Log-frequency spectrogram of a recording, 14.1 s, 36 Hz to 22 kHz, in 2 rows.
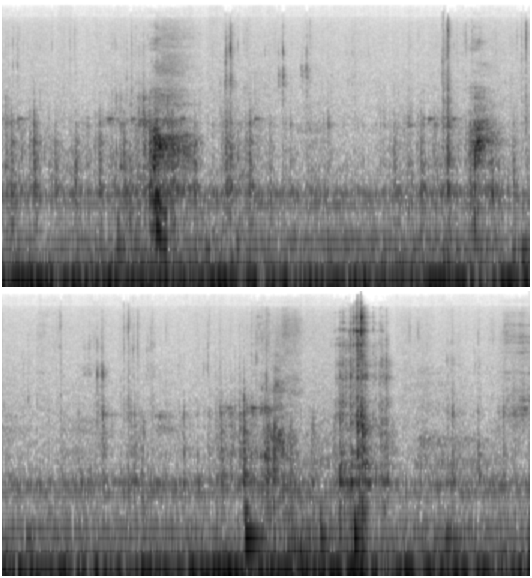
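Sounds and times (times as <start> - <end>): steady low hum: 0.0 - 14.0
hands handling wiring connectors: 8.1 - 14.0.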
